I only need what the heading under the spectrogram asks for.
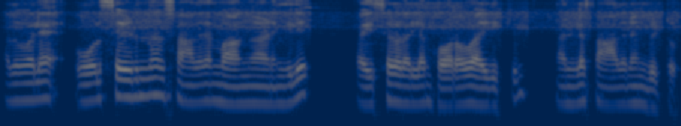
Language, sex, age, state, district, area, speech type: Malayalam, female, 60+, Kerala, Wayanad, rural, spontaneous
